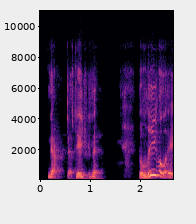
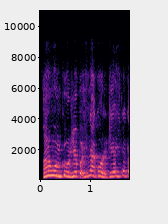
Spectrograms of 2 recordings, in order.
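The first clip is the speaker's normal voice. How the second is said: put-on high, loud protesting little boy; mock child wailing in protest; scared boy pleading; whiny kid; 12 semitones higher, 5 dB louder, faster than usual. Boy protests going to jail.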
